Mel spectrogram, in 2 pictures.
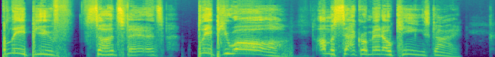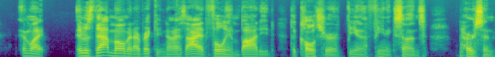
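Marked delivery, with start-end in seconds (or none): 0.0-5.8 very high, drawn-out yell. Retelling a kings fan taunting suns fans after a game: imitating someone yelling.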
